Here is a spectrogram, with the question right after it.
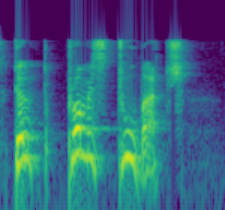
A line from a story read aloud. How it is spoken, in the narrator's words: snapped the detective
